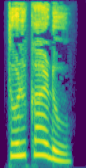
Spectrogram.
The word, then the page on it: ತುಳ್ಕಾಡು: tuḷkāḍu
